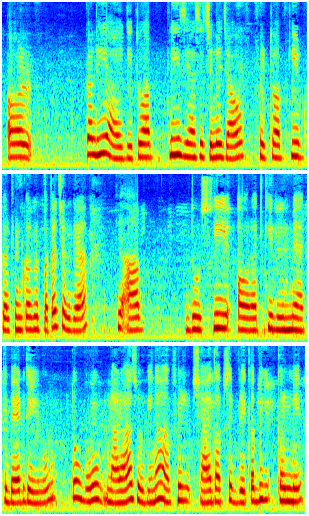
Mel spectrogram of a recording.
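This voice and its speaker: A woman's voice: on the high side, fairly even intonation, mellow, a little hiss or hum, lightly acted, rough recording. A woman voicing a thoughtful young woman who teases and questions her new girlfriend. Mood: teasing. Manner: teasing, questioning.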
